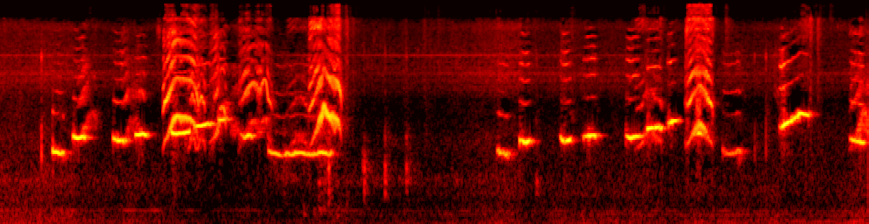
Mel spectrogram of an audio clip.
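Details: Cockatiel song for teaching a pet cockatiel to sing: clear whistled notes near mid-high pitch, some rising and some level, mixed with harsher chevron-shaped chirps, in two bursts separated by a quiet pause.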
